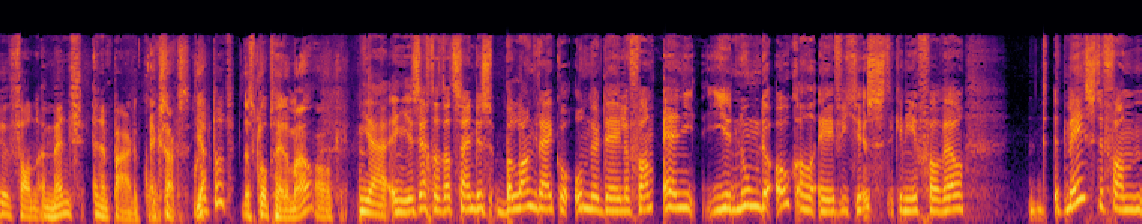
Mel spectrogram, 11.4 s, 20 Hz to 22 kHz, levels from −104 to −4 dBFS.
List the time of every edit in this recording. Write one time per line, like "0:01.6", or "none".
0:03.5
0:06.5
0:08.9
